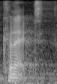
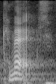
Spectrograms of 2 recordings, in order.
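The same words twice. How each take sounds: First: It is said firmly and abruptly, as an order. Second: It is said softly and openly, trailing off. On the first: The listener is told what to do. The speaker calls it wrong. "rather than connect" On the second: The listener is invited to try it. The speaker calls it right. "the three dots is supposed to make connect like connect"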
